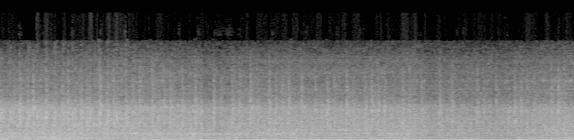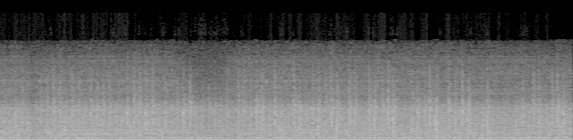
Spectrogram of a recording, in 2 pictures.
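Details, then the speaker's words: MINI Cooper petrol engine started after refitting fuel rail cover: steady idle with loose metallic rattle following engine speed, owner attributes it to a slack timing chain slapping, repair still pending. "I'm now going to start the engine just to hear that timing chain slap around as a reminder that I need to mend this Mini pretty soon."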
